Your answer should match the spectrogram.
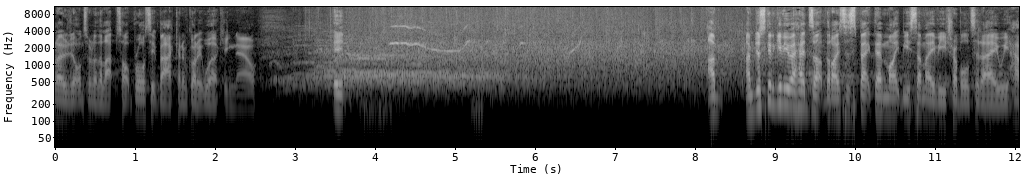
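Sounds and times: audience applauding: 3.0 - 9.3.

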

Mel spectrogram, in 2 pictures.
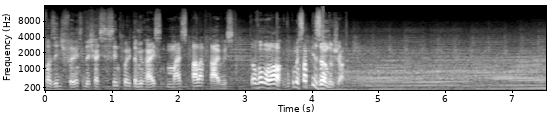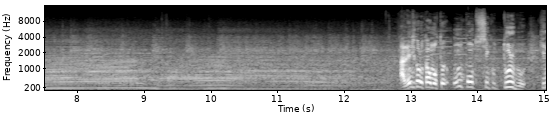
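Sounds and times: car engine at full throttle: 3.5 - 13.1.

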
